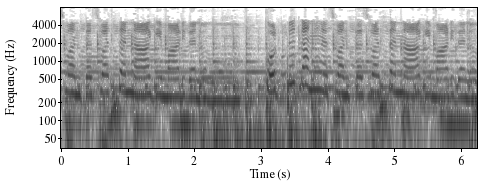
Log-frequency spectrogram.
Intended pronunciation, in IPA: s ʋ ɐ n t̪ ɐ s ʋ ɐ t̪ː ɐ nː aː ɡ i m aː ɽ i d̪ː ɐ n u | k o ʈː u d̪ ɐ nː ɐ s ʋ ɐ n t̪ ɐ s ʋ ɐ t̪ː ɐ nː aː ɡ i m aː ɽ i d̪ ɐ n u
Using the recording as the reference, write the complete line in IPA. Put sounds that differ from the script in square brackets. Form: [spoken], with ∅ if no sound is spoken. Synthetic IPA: s ʋ ɐ n t̪ ɐ s ʋ ɐ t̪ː ɐ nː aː ɡ i m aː ɽ i [d̪] ɐ n u | k o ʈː u [t̪] ɐ nː ɐ s ʋ ɐ n t̪ ɐ s ʋ ɐ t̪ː ɐ nː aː ɡ i m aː ɽ i d̪ ɐ n u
